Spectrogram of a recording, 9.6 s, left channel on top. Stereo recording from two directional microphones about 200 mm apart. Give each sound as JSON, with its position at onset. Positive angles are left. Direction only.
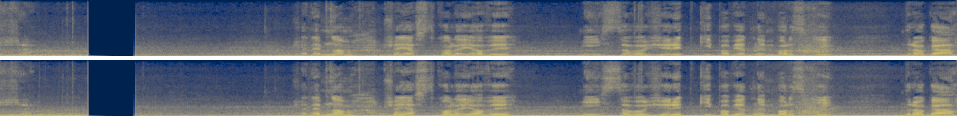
{"t": 3.1, "sound": "speech", "side_deg": -15}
